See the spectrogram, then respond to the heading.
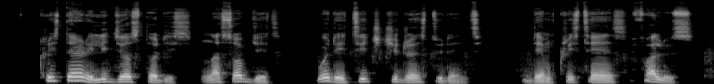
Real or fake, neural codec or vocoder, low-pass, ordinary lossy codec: real; none; none; none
